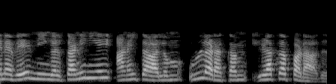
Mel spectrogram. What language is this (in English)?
Tamil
